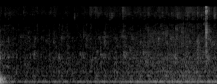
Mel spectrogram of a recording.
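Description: Faint, steady trickle of aquarium water over a low, constant equipment hum, the sound of the tank's filter and pump running.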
